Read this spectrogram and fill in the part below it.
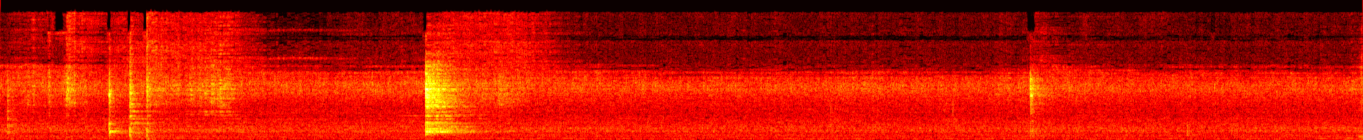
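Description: Mango pulp being stirred in a pan for ladoo, a steady low scraping and soft sizzle that runs throughout, with a few brief louder clinks of the spoon against the pan near the start.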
